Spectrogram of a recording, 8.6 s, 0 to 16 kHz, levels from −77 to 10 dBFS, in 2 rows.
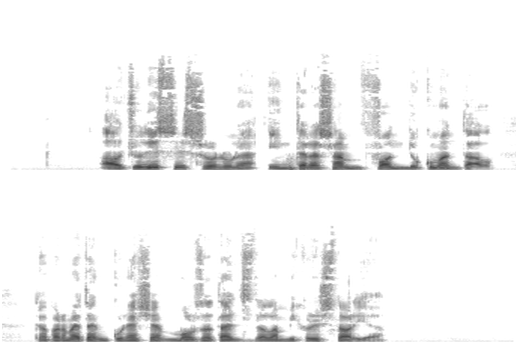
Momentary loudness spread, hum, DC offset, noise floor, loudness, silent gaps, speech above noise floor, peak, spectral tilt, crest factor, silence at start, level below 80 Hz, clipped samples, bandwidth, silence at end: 7 LU; none; under 0.1%; -70 dBFS; -21 LUFS; none; 50 dB; -2 dBFS; -5 dB/octave; 20 dB; 0.85 s; -52 dBFS; under 0.1%; 11 kHz; 1.1 s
